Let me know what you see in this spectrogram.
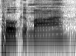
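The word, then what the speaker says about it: Pokémon: You know it's pronounced Pokemon.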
